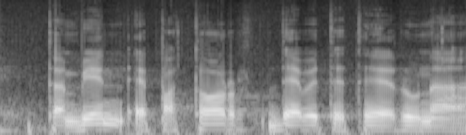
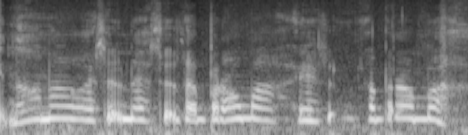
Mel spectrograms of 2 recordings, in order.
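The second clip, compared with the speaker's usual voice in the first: much higher, squeaky prankster excuse; mock excuse; faster than usual. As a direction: play the sheepish joker brushing it off. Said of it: "Oh, tan solo estaba bromeando".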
